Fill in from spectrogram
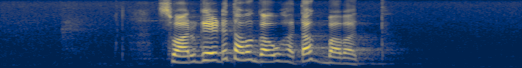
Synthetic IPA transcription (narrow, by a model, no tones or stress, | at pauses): sʋarɡeːɖət̪aʋəɡawɦat̪ak̚baʋat̪̚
